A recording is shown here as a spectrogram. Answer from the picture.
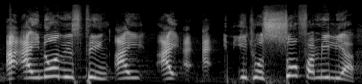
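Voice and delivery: high, loud, stammering alarm; alarmed recognition. Retold or imitated. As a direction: relive a moment of intense fear. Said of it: "The intense fear".

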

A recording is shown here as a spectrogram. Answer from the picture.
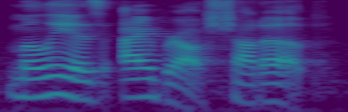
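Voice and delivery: ordinary delivery, nothing marked

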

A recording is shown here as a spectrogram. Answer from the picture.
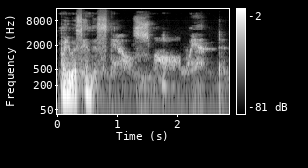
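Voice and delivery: slow, very soft whisper; hushed whisper. Acted. Preacher saying God was not in the fire, whispered. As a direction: sink into a drawn-out whisper. Contrasting loud displays with still wind.

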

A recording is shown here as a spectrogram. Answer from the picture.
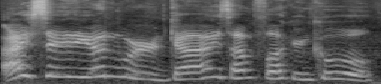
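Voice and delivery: high, slow mocking girl voice; mock funny girl. Mocking a try-hard girl bragging to her friends, high and slow. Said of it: "She says the".

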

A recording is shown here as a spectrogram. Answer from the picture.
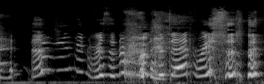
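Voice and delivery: high-pitched cold-caller voice, laughing; hammed-up call-centre voice; mock salesperson. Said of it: "Why do you sound like something like".

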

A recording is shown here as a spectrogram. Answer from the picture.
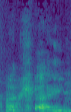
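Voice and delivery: giddy with nerves, okay squeaked out through a laugh; nervous laughing okay. Retold or imitated. Nervous laughing reply to Herbie.

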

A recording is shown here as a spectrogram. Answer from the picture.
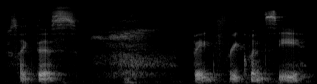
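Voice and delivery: soft, unvoiced whisper; hushed whisper. Real, not acted. Host confiding the big frequency to the group, whispered. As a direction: drop to a secret whisper.

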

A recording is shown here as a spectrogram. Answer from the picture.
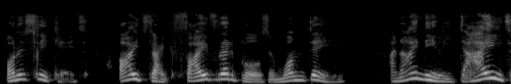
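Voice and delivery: soft, high, slow Welsh impersonation; Welsh accent. Retold or imitated. Stranger recalls five Red Bulls, put-on Welsh accent. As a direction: confide it in a lilting put-on Welsh voice. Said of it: "he was Welsh".

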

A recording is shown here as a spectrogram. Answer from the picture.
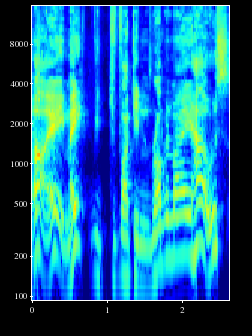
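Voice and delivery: lightly voiced British accent, laughing; a hint of a Cockney homeowner. Homeowner confronting raiding police, a light British accent. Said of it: "I don't know why he's British".

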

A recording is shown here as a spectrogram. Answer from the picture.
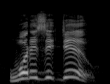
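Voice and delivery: ordinary talk

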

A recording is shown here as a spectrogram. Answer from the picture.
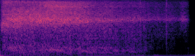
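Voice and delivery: long hissing spray noise; drawn-out spritz sound, tapering off; imitated aerosol spray. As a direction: sustain an unvoiced "shh" like a can emptying. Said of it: "It was like".

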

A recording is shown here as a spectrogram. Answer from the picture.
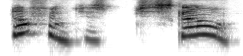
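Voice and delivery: high, guilty brush-off; flustered sister. Retold or imitated. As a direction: squeak it like someone hiding something. Sister shooing narrator away.

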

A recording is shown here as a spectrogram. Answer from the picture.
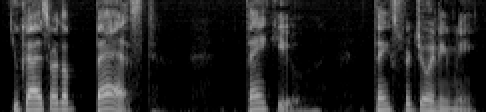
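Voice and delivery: high, bright, delighted thanks; gushing. Real, not acted. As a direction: squeal with happy gratitude.

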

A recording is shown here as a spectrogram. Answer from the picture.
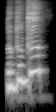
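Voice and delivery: high popping bloop sounds. Acted. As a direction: pop them out, bloop bloop. GM repeats duplicate sound effect.

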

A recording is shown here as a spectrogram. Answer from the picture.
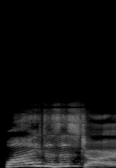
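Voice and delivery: high, slow drawn-out complaint; mock exasperation. Real, not acted. Host protests her co-host's lucky draw, mock exasperated. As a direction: stretch it out in playful protest.

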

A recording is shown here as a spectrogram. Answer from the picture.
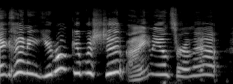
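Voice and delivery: high, loud mock-sassy snap, far above her own voice; sassy diva retort. A high, loud sassy brush-off to people who don't care. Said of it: "I'm like".

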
